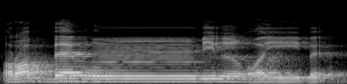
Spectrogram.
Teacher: റബ്ബഹും ഇതിൽ റായിനെ തടിപ്പിച്ച് തഫ്ഖീം ചെയ്ത് ഉച്ചരിക്കുക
